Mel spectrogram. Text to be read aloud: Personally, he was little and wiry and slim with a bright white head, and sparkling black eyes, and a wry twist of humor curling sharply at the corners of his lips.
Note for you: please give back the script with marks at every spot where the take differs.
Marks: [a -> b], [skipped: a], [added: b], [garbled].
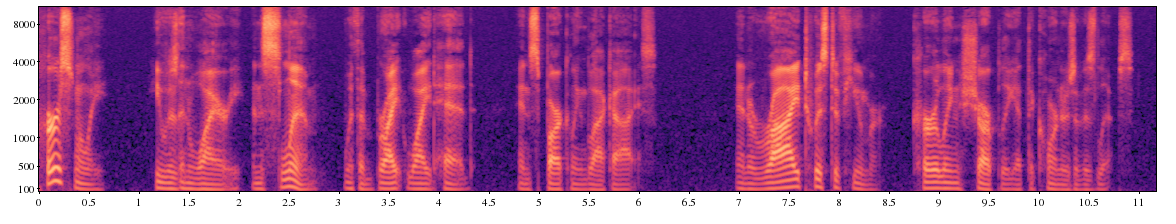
Personally, he was [skipped: little] and wiry and slim with a bright white head, and sparkling black eyes, and a wry twist of humor curling sharply at the corners of his lips.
